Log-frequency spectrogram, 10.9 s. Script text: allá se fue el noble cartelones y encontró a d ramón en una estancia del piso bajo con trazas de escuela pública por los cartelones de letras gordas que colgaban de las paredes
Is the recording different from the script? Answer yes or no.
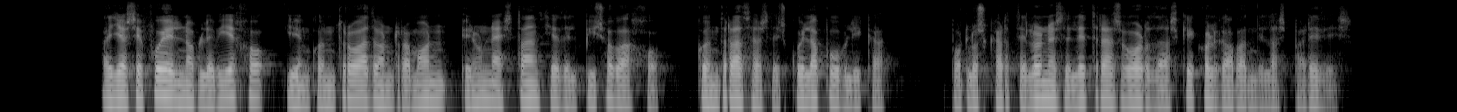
yes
